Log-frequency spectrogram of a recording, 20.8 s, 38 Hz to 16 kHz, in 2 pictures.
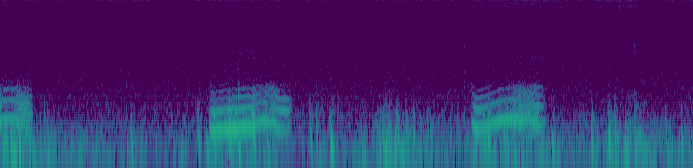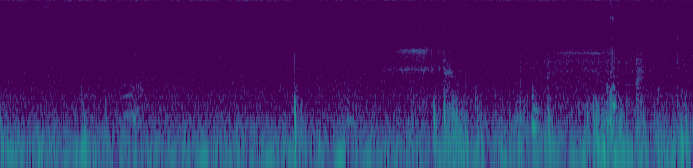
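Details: Pet cat asleep and snoring indoors at home in Pelham, Ontario, on April 8, 2022; two soft, rasping snore breaths about four seconds apart, then only faint quiet hiss.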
